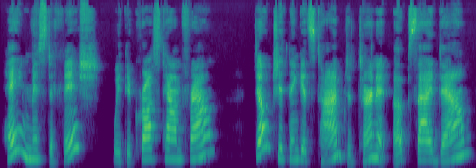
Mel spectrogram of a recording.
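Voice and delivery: a perky friend coaxing a smile; cheery clam. Acted. The clam urging her glum pal to cheer up.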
